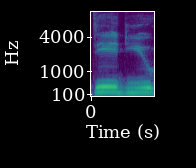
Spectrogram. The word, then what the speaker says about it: did you: you can start with did you remember? So notice the pronunciation. Did you? Did you? J. There's going to be a J sound.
